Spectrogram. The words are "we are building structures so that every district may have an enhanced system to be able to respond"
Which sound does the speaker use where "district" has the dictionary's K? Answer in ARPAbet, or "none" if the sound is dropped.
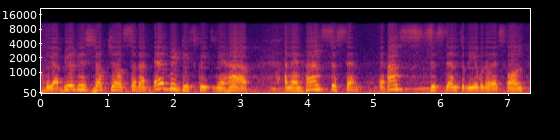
none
